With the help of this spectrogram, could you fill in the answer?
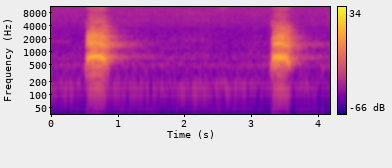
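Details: Two deep, raspy barks from a roe deer in Alsace, France, each about half a second long and nearly three seconds apart, in otherwise quiet surroundings.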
